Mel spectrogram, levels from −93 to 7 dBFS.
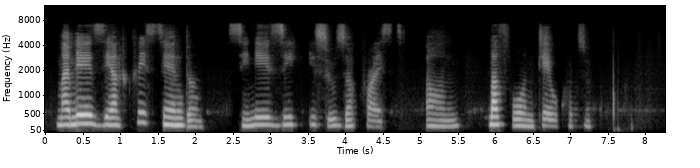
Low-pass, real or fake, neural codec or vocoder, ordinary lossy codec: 7.2 kHz; fake; codec, 16 kHz, 0.5 kbps, X-Codec, HuBERT features, trained on general audio; AAC, 48 kbps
